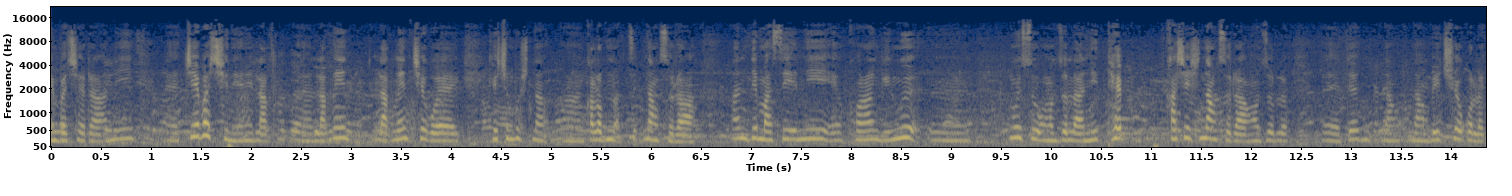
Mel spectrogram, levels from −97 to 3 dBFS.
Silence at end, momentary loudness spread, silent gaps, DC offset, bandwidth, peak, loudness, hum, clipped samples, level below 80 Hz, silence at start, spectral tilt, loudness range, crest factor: 0 s; 8 LU; none; under 0.1%; 15 kHz; -10 dBFS; -30 LUFS; none; under 0.1%; -48 dBFS; 0 s; -4.5 dB/octave; 2 LU; 20 dB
